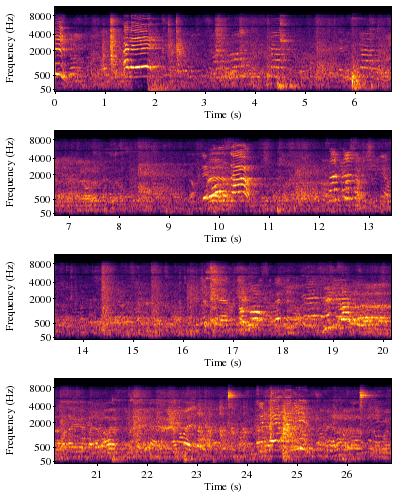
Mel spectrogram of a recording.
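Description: A squash ball smacks off rackets and walls with a sharp echo in a hollow court.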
